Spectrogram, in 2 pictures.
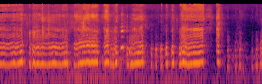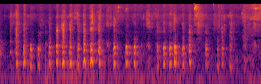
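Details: Pet ferrets Rusty and Jasper squeak and whine while playing, a noise that sounds close to fighting; long wavering whines over the first four seconds, then a fast run of short clicky chuckles and scuffles.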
